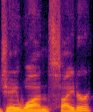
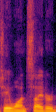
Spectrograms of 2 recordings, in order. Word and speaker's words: Ja'Juan Seider: Dame's new defensive coordinator, replacing Al Golden, and Jaywan Seider. That's the pronunciation. I gave a pronunciation in today's Thursday Thoughts, just so people could remember that. But Jaywan Seider, the assistant head coach and running backs coach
